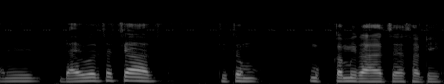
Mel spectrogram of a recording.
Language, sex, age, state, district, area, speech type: Marathi, male, 30-45, Maharashtra, Akola, urban, spontaneous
